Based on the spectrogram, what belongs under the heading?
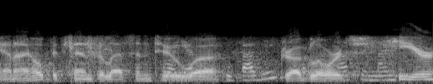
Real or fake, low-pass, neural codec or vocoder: real; 7.2 kHz; none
